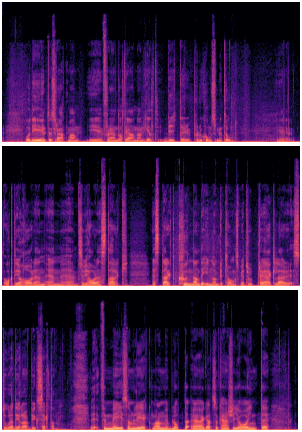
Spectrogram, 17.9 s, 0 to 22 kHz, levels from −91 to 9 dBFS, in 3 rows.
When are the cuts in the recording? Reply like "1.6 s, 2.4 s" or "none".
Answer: 6.0 s, 13.8 s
